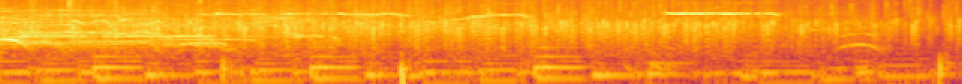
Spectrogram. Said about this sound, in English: How about a round of applause for Chuck?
